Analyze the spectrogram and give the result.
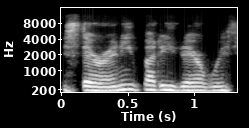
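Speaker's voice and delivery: put-on soft voice. Retelling how the doctor asked the woman under hypnosis: imitating a quiet question.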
